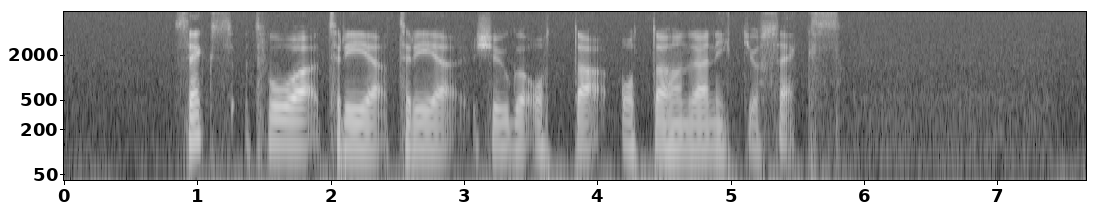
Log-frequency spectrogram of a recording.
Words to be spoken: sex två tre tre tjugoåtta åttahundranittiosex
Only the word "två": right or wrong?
right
